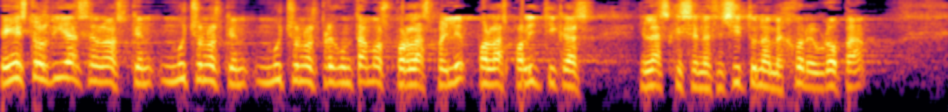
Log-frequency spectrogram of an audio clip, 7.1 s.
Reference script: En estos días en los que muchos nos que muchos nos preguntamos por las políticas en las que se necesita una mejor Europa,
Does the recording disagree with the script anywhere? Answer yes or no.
no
